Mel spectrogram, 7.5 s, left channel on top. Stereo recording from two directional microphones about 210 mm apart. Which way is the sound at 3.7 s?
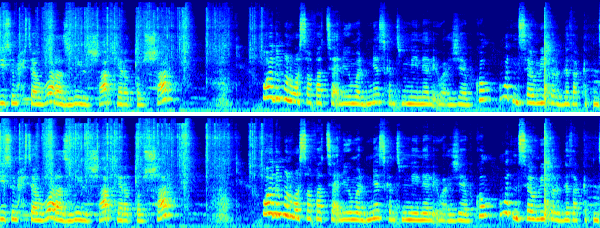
35° left (ahead or behind).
